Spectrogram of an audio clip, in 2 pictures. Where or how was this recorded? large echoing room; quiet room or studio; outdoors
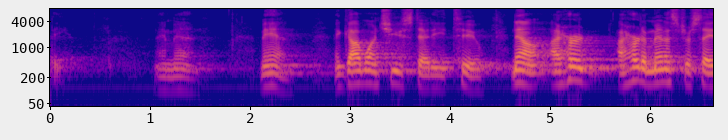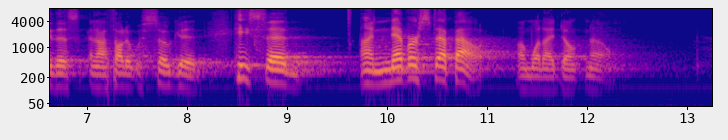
large echoing room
